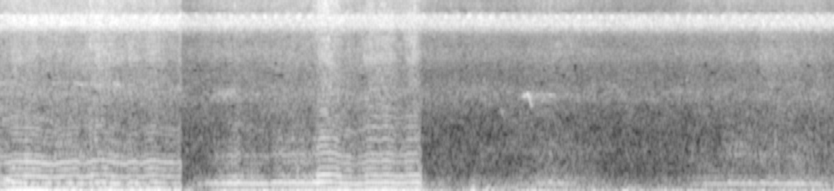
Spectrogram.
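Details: Bumblebee (Bombus pennsylvanicus) filmed in Sri Lanka: a strong low wingbeat drone for about three seconds with a brief dip, then it fades to a faint distant hum, a soft steady high tone running throughout.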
